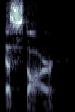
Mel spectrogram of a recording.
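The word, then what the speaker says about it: Istar: The name and cult of the goddess were derived from Babylonia, where Estar, that's I-S-T-A-R, pronounced Estar, represented the evening and morning stars and was accordingly androgynous.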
